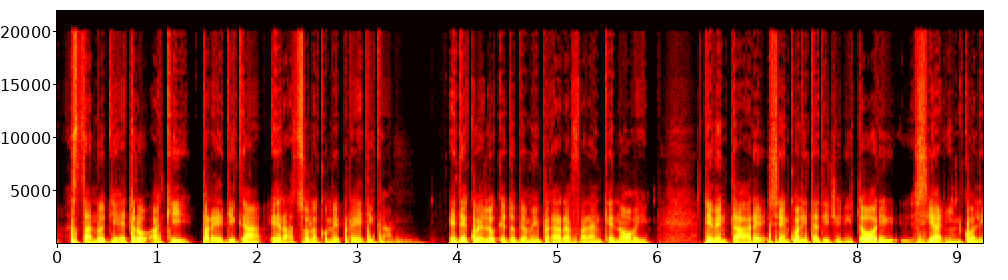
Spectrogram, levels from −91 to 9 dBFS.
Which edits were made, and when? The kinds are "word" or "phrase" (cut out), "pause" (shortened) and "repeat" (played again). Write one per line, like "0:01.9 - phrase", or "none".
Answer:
0:01.4 - pause
0:07.1 - word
